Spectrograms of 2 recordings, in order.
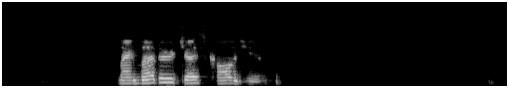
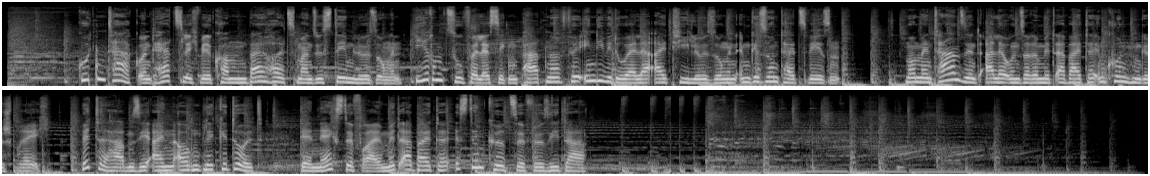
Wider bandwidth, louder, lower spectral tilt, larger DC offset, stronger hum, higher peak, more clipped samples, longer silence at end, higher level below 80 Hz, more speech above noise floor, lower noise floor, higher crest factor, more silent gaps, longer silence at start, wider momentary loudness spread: second, 4.3 kHz vs 17.5 kHz; about the same, -19 LUFS vs -17 LUFS; first, -9 dB/octave vs -5 dB/octave; neither; neither; about the same, -2 dBFS vs -2 dBFS; neither; first, 2.45 s vs 0.35 s; second, -64 dBFS vs -30 dBFS; first, over 71 dB vs 26 dB; first, under -90 dBFS vs -42 dBFS; first, 22 dB vs 16 dB; neither; first, 1.15 s vs 0.05 s; first, 20 LU vs 15 LU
